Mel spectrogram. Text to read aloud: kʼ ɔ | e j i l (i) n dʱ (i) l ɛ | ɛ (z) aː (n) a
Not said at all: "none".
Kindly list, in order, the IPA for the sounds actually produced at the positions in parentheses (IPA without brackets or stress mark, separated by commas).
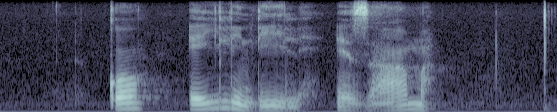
i, i, z, m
